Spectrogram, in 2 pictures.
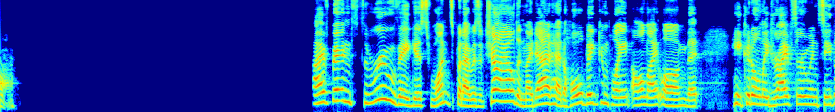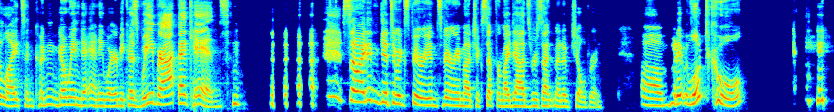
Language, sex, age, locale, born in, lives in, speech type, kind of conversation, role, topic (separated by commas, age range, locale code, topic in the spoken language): English, female, 35-39, en-US, United States, United States, conversation, podcast, host, How have unexpected discoveries while traveling changed the way you see the world?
